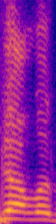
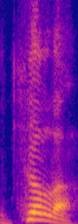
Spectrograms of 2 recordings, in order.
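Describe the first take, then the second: First: The name starts with an m sound. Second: The name starts directly with a j sound. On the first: The speaker calls it wrong. "It's not" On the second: The speaker calls it right. "It's Jilla"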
